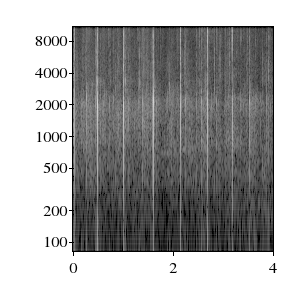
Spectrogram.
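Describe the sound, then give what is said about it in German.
An audience gives a short round of applause for a couple from the community who married the day before, a steady patter of many hands clapping, with a few sharper claps standing out through the brief burst. “Wollen wir einen kurzen Applaus?”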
